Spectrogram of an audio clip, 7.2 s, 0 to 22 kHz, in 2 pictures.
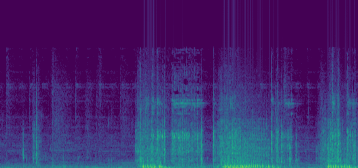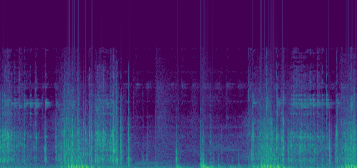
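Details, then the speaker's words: Remington RM4620 chainsaw on freshly mixed fuel; repeated throttle bursts each flat and choked, not revving up as it should; bogging from a clogged spark arrester and dirty air filter. "all right so that is it as you can hear it is not revving up to what it's supposed to"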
